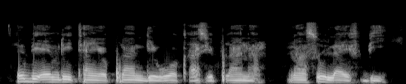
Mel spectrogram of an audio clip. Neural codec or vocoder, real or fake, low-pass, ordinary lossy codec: vocoder, 44.1 kHz, 128 mel bands every 512 samples, BigVGAN v2; fake; 7.2 kHz; none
